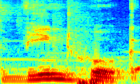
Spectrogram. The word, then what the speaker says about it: Windhoek: in from windhoek namibia it's spelled with a w but the locals pronounce the w as a v so it's veenhook actually it's a german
